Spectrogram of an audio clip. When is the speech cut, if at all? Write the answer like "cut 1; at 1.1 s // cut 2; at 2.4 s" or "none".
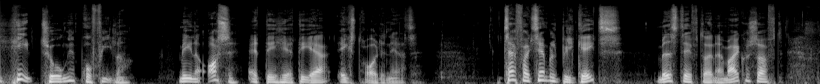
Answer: none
